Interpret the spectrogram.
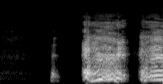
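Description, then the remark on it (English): A loud wet cough: a short catch followed by two harsh, phlegmy bursts with a brief pause between them, with no talking. “That sounded kind of wet. Yeah, it is wet. I'm like coughing up a bunch of stuff still for like since January.”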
